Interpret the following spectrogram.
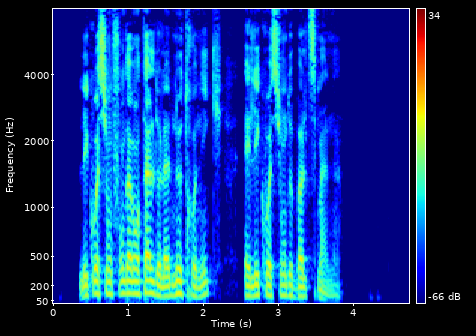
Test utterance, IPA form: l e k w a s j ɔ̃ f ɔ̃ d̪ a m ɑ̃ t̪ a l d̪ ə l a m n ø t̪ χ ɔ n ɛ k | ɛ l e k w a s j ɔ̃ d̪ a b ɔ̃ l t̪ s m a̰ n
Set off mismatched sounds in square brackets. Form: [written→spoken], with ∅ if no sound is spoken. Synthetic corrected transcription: l e k w a s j ɔ̃ f ɔ̃ d̪ a m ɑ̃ t̪ a l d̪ ə l a [m→∅] n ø t̪ χ ɔ n [ɛ→i] k | ɛ l e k w a s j ɔ̃ d̪ [a→ə] b [ɔ̃→ɔ] l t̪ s m a̰ n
